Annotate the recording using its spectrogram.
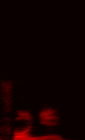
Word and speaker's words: Fournier: Evan Fournier.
